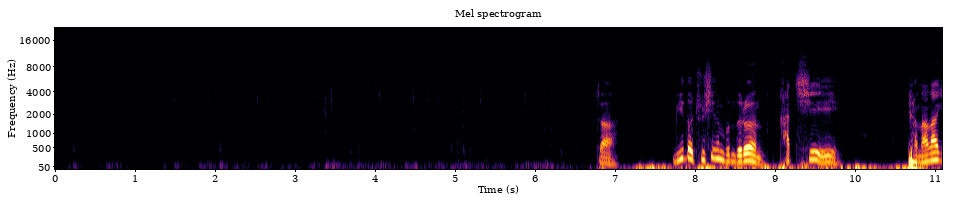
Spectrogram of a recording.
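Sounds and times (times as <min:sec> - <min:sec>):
typing on computer keyboard: 0:00.0 - 0:06.5.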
